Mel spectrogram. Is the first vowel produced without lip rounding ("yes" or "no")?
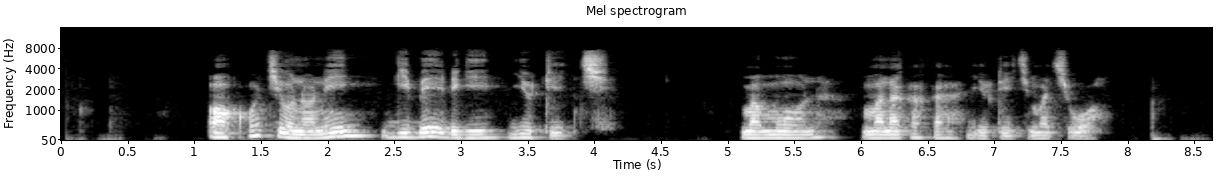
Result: no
